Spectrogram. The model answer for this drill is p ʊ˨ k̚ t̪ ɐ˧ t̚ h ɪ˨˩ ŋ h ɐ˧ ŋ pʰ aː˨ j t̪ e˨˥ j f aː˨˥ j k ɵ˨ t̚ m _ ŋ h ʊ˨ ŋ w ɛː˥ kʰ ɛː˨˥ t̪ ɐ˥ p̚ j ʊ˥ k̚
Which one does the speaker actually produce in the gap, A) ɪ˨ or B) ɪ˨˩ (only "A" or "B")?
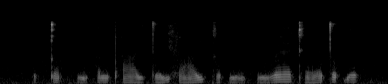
B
